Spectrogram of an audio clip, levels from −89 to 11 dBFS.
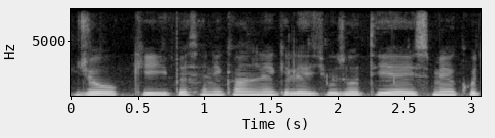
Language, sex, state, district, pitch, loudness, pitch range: Hindi, male, Rajasthan, Bikaner, 160 Hz, -13 LUFS, 155-165 Hz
